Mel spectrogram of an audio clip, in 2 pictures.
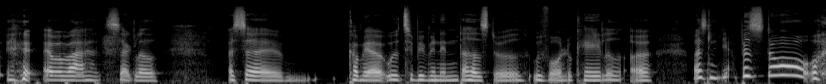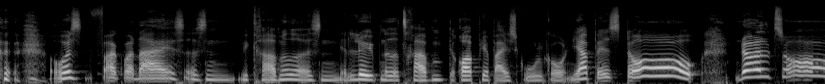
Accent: Frederiksberg, Capital Region, Denmark; born there; Jeg blev født på Frederiksberg Hospital. Mine forældre boede i en lille lejlighed på Vesterbro

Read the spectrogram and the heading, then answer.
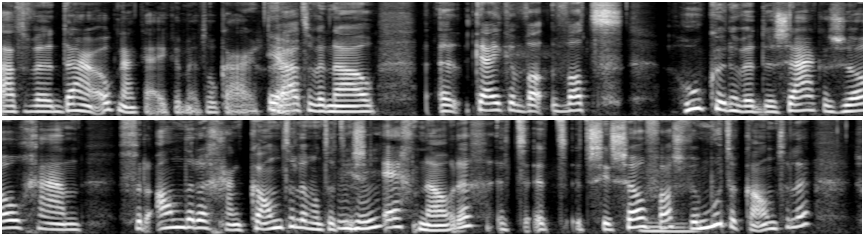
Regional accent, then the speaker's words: Netherlands; ik denk dat wij als Nederlander ook wel vinden dat we zo'n beetje overal recht op hebben.

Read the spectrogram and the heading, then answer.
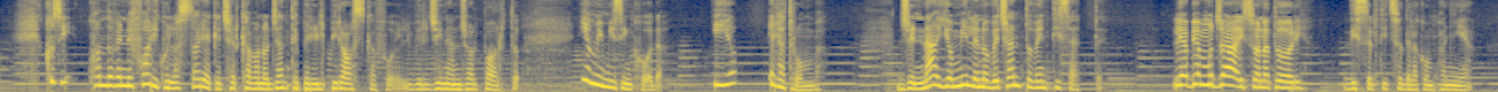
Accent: Rome, Lazio, Italy; Ma sì, Ponte Mammolo, Re Bibbia.

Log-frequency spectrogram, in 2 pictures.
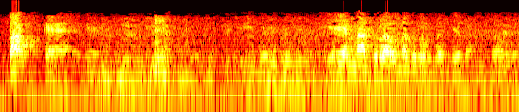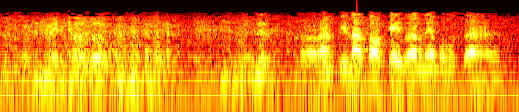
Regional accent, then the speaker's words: Java, Indonesia; kalau kita orang Jawa bilang bebek

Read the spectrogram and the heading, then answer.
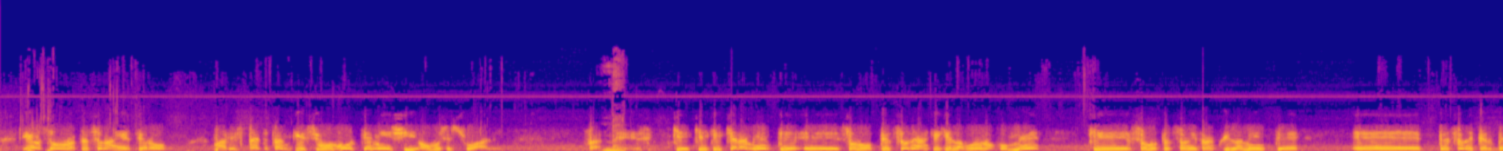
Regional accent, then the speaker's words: Tuscany, Italy; Andavo a scuola quindi, dai 13 ai 18 anni. Sono toscano

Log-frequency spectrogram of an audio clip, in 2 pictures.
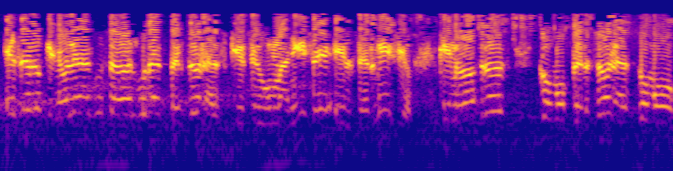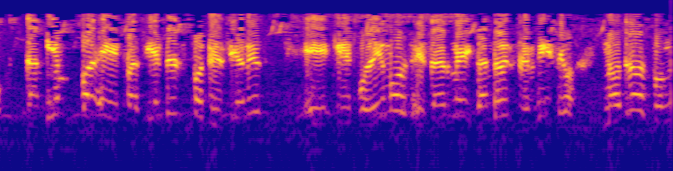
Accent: Boyacá, Colombia; yo vengo de Boyacá, no tengo ningún compromiso político

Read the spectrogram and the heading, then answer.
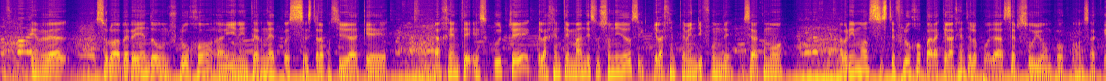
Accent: France; now in Mexico; soy francés de origen, vivo en México

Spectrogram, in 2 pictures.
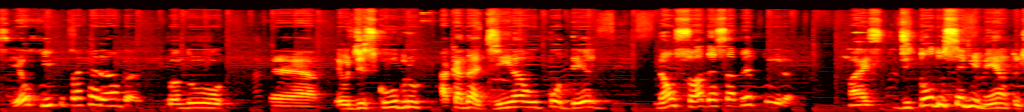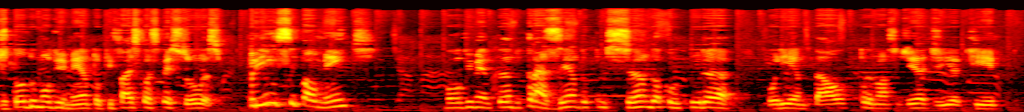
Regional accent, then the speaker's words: Ribeirão Preto, São Paulo, Brazil; na minha adolescência em Ribeirão Preto, que eu sou de lá, né?

